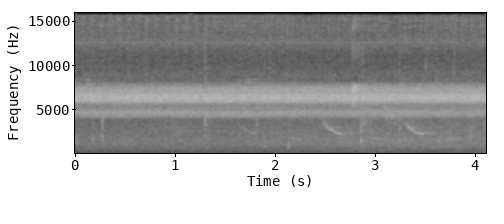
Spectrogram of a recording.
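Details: Steady shrill whine of cicadas on a summer day, constant in pitch and loudness, with faint descending bird chirps and occasional clicks in the background.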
